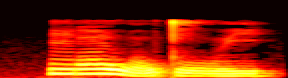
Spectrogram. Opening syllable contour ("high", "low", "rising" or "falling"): high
